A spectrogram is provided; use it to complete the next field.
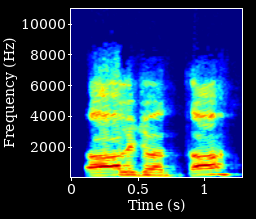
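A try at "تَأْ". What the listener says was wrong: তা, উপরে দেখেন হামজা আছে, হামজা যুক্ত আলিফকে ঝাটকা দিয়ে পড়তে হবে। তা,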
